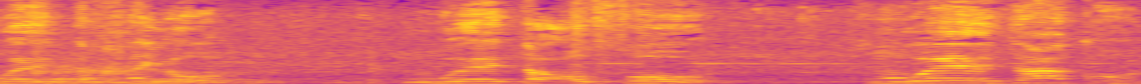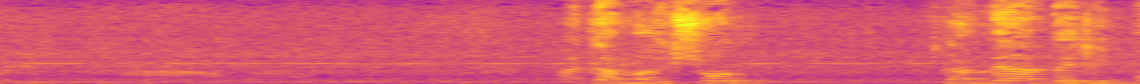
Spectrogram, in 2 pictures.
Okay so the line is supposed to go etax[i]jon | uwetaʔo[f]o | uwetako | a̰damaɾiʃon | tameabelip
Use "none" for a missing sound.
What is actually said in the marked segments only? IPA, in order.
a, f

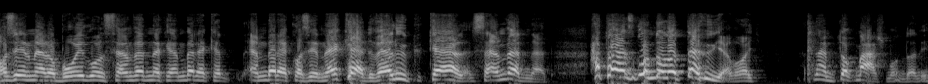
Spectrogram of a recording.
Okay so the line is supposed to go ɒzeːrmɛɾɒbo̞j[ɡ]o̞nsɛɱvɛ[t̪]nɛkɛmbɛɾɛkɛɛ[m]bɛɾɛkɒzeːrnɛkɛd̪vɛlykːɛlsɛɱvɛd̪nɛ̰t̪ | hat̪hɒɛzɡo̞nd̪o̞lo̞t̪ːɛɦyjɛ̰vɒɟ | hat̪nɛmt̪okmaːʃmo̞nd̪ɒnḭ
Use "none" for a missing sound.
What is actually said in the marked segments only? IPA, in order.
ɡ, d̪, m

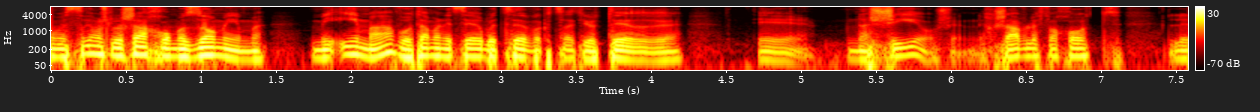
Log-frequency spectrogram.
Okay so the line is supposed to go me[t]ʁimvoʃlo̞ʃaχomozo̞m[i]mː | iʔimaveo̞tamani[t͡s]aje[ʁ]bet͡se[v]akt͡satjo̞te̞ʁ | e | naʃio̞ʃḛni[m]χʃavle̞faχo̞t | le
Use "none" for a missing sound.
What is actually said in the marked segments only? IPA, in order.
s, i, t͡s, ʁ, v, none

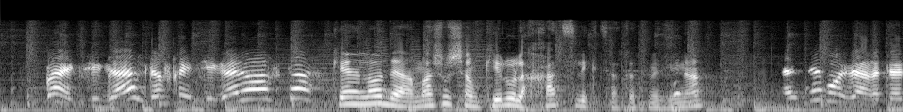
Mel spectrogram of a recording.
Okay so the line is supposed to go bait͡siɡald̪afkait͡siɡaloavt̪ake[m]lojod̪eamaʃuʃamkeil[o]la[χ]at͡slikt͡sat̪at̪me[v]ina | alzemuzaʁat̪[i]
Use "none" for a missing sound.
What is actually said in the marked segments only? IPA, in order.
n, u, χ, v, a

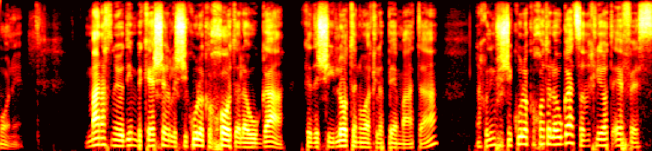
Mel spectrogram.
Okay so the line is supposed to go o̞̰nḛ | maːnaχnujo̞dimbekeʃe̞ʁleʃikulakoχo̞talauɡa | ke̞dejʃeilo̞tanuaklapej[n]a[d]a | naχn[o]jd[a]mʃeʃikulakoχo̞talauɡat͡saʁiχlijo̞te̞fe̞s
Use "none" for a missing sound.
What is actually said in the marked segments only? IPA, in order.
m, t, u, i

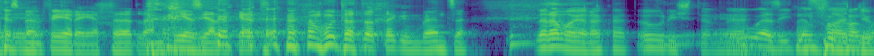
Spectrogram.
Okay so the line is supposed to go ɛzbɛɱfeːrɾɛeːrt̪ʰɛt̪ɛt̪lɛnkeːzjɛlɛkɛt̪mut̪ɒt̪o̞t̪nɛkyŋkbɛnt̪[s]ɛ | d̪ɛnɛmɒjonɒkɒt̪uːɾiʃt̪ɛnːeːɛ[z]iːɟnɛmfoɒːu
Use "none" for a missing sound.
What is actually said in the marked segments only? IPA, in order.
s, z

